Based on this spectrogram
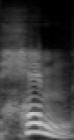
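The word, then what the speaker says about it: Ham: 신화가 동원되었다 신학자들은 아프리카인들이 노아의 아들인 햄 함이라고 이제 보통 그죠 기독교에서는 영어 발음으로 했나 봐요 영어 발음 함의 자손이라고 주장했다함은 그 아버지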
